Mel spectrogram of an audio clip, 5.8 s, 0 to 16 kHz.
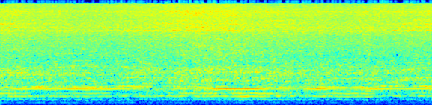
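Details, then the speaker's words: Hoover upright vacuum (line introduced 1997) with a soft-start motor that builds speed gradually. Loud, steady motor roar with a constant high whistle and brush-roll whirr; the thin brush roll is noted as quite noisy. Normal running. "it's got a soft start motor so that when you turn it on it's very similar to The Back zoom and the way it starts it starts off and it builds up the speed gradually"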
